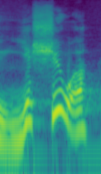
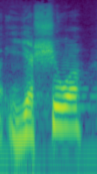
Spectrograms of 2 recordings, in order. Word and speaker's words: Yeshua: name is changed from joshua or yahushua to yeshua the son of noon so this is the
